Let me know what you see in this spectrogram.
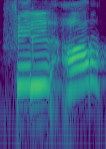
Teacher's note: رو ساکن اس سے پہلے زبر ہونے کی وجہ سے فی الأرض کے اندر ہم رو کو موٹا پڑھیں گے تکرار کے ساتھ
